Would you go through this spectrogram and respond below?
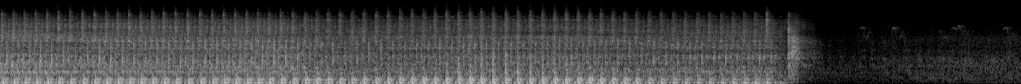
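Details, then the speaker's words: Honda Africa Twin at its first start after rebuild, on a temporary fuel supply: lumpy, uneven thumping that then cuts out. Only the rear cylinder fires because one carburettor was dry, starving it of fuel. "As you saw, earlier the bike started, but it's only firing on one cylinder. On further investigation, I've got one dry carburettor."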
